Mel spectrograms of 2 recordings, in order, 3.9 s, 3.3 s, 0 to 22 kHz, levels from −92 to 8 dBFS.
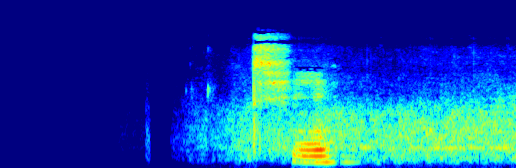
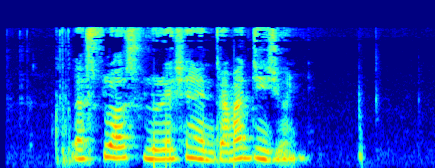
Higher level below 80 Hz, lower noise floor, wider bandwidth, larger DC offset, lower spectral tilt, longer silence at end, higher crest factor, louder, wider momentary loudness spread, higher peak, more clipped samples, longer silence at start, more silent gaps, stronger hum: second, -78 dBFS vs -56 dBFS; first, under -90 dBFS vs -63 dBFS; second, 10 kHz vs 11.5 kHz; neither; about the same, -3 dB/octave vs -3.5 dB/octave; second, 0 s vs 0.55 s; about the same, 22 dB vs 18 dB; about the same, -20 LUFS vs -22 LUFS; first, 17 LU vs 13 LU; first, -2 dBFS vs -8 dBFS; neither; first, 1.7 s vs 0.4 s; neither; neither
